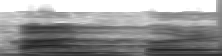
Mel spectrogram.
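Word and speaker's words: Cawnpore: That is the spelling of Kanpur here. And the reason is, Louis Fisher is the writer, and they pronounce it like that, Kanpur, Singapore and all like that.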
